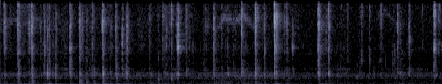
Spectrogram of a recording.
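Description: Typing on a computer keyboard: a quick run of keystroke clicks that thins out to scattered keystrokes after about a second.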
